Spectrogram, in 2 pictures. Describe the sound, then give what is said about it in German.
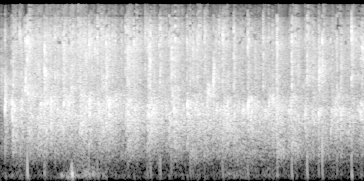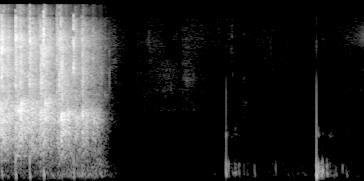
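A crowd applauds loudly for about six seconds for a youth group about to present their project, dense overlapping claps that stop abruptly, followed by near silence with a couple of faint thumps or handling noises. “Ein Applaus bitte.”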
